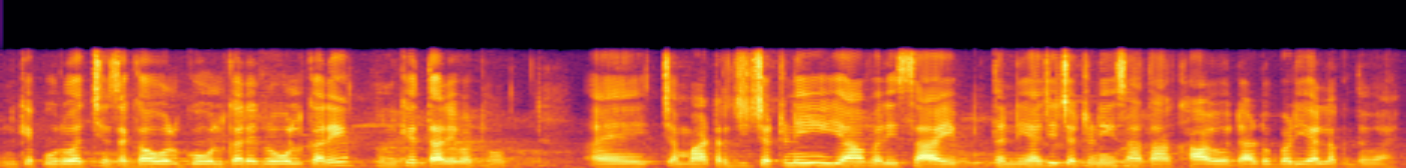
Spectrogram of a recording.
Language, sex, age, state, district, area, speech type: Sindhi, female, 30-45, Delhi, South Delhi, urban, spontaneous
